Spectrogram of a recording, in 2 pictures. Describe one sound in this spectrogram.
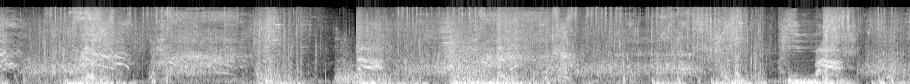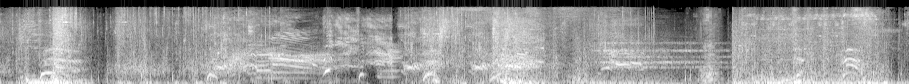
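Chained blades whoosh and strike a giant serpent in a video game fight.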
